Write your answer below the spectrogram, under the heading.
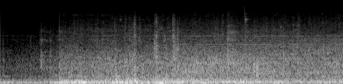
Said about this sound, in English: A car drives down a country lane and parks outside Mo and John's cottage.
